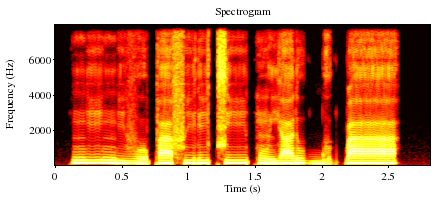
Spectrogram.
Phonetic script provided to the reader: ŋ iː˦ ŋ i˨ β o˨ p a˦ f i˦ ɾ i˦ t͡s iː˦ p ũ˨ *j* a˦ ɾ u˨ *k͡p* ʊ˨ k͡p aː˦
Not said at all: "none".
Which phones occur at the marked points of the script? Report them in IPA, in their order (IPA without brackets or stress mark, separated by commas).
j, ɡ͡b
